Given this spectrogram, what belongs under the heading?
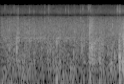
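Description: Rain falls outdoors beside a septic field with newly planted grass, a soft steady patter close by with scattered louder drops and no voices.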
